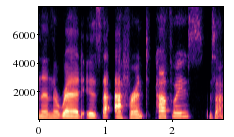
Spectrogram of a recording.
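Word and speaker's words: afferent: is sympathetic and then the red is the affrant pathways is that how you pronounce that an yes yes so the afren pathways are the pathways going from the body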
